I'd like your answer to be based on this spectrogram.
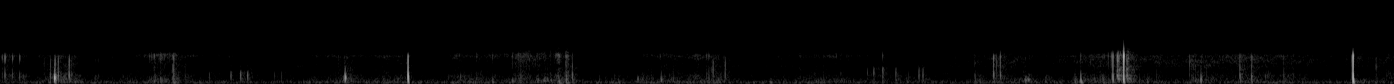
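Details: A woman's own stomach, heard as if lying on her belly while she works at a computer: soft irregular gurgles and squelches with a few sharper pops. Ordinary bowel sounds (borborygmi).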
